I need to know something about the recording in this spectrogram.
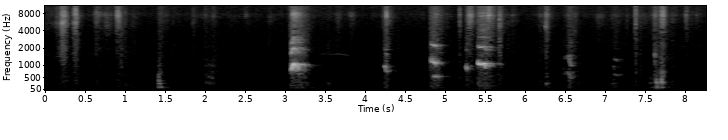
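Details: Four-week-old Chihuahua puppies give short, high whimpers and squeaky yelps at irregular intervals.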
